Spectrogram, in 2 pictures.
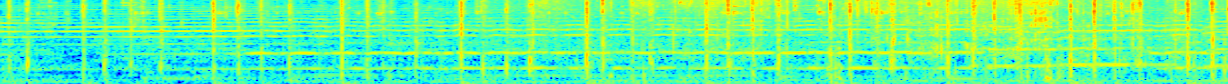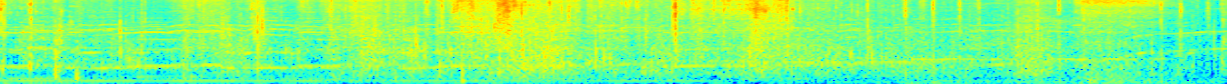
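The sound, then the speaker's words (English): Horse galloping along a trail, with many rapid hoofbeats pounding in a steady, even run at a constant loudness. “Lowe ran his horse along the eastern trail for about a kilometer, passing the Macaulay place”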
